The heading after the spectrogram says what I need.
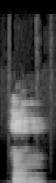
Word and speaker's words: en: A pronúncia é como um schwa, /ə/, seguido de um N, /n/. Ou muitas vezes é tão reduzido que se consegue escutar apenas o som do N.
